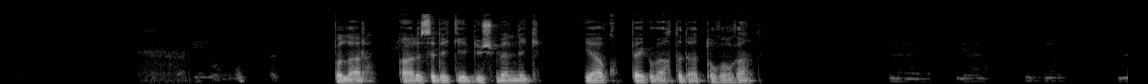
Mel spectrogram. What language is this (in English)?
Uyghur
